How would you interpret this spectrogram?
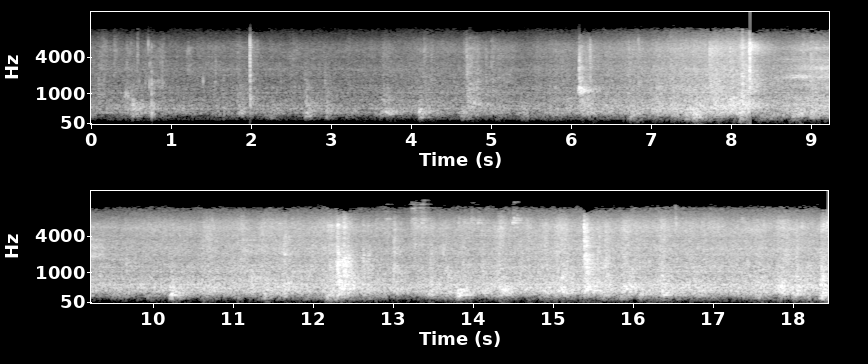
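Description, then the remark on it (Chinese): Chairs at the front are dragged and shuffled across the floor as church members arrange them into a circle for a group discussion. A steady rumble of scraping is broken by scattered knocks and clacks, busy for the whole stretch, with no one speaking. “好，没有，我们弟兄姊妹可以把这个前面的椅子摆一摆，摆成一个圈，可以一起来分享讨论。”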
